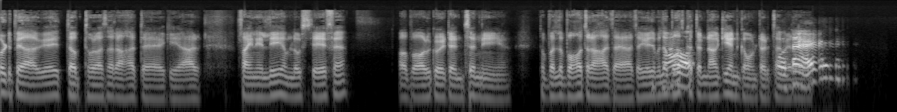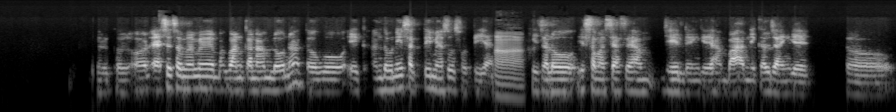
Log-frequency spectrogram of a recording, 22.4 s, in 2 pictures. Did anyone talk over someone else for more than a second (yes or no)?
no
